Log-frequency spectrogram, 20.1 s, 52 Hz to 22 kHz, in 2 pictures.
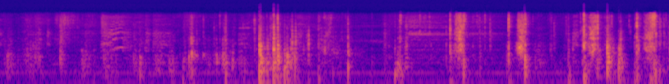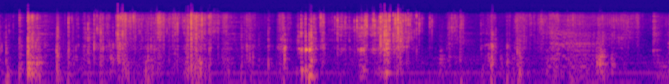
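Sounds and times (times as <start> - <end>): foil wrappers crinkling: 11.1 - 20.0.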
